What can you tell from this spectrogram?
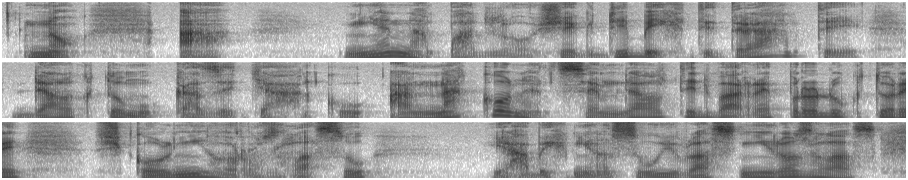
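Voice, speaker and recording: Somewhat breathy and fairly low-pitched, a man talks at a very slow pace with very wide pitch swings, on a very clean recording with a silent background. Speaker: storyteller. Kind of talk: storytelling monologue. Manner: animated; stutter.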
